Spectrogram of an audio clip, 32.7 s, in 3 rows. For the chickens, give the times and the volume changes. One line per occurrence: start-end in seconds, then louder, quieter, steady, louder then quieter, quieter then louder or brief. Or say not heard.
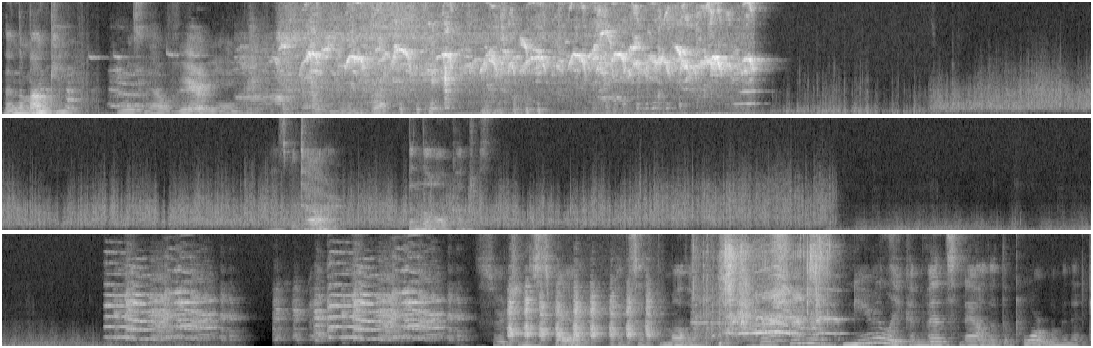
0.5-7.5 louder
22.8-30.2 louder.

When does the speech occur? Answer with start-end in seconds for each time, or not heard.
0.0-5.2, 13.6-14.2, 14.9-15.7, 26.7-32.6.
